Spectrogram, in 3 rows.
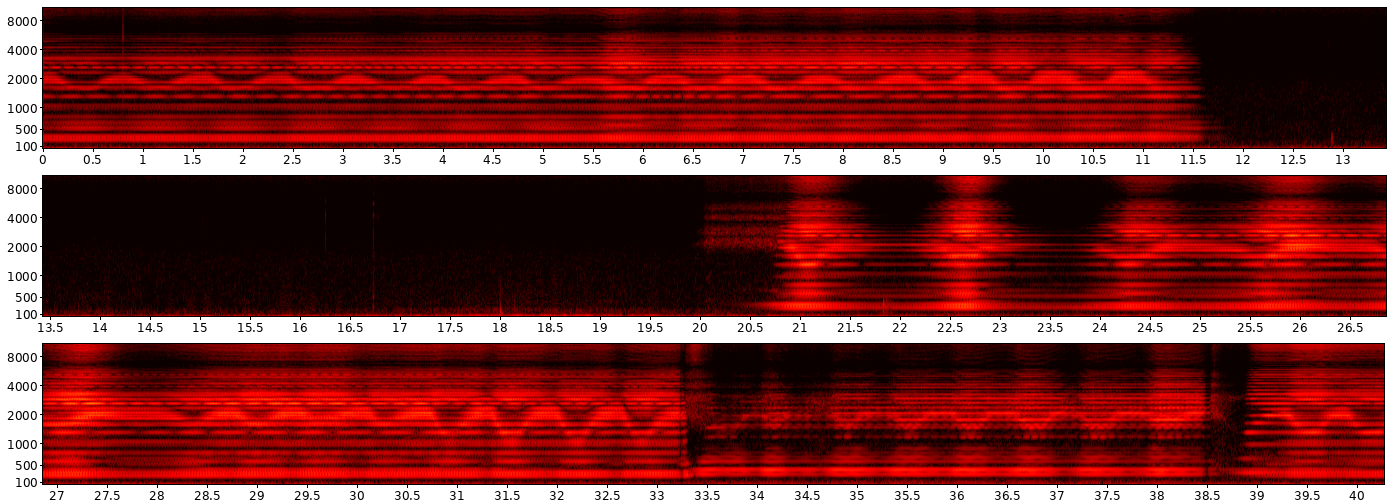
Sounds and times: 0.0s Frog Harmonica 11.6s
20.1s Frog Harmonica 40.2s

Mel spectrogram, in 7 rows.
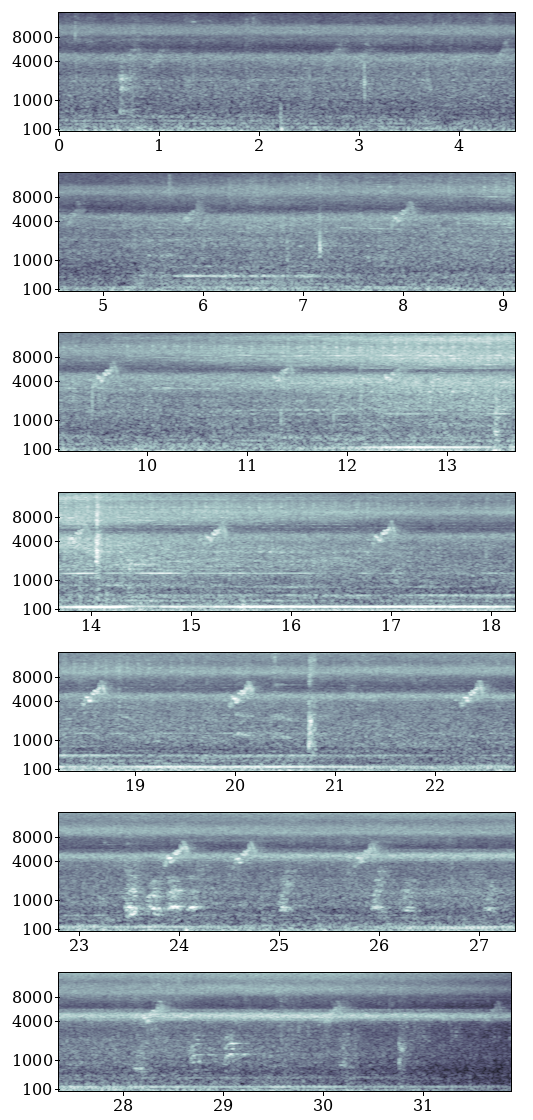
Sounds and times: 5.2s Traffic Sound 31.8s
11.2s Walking 31.7s

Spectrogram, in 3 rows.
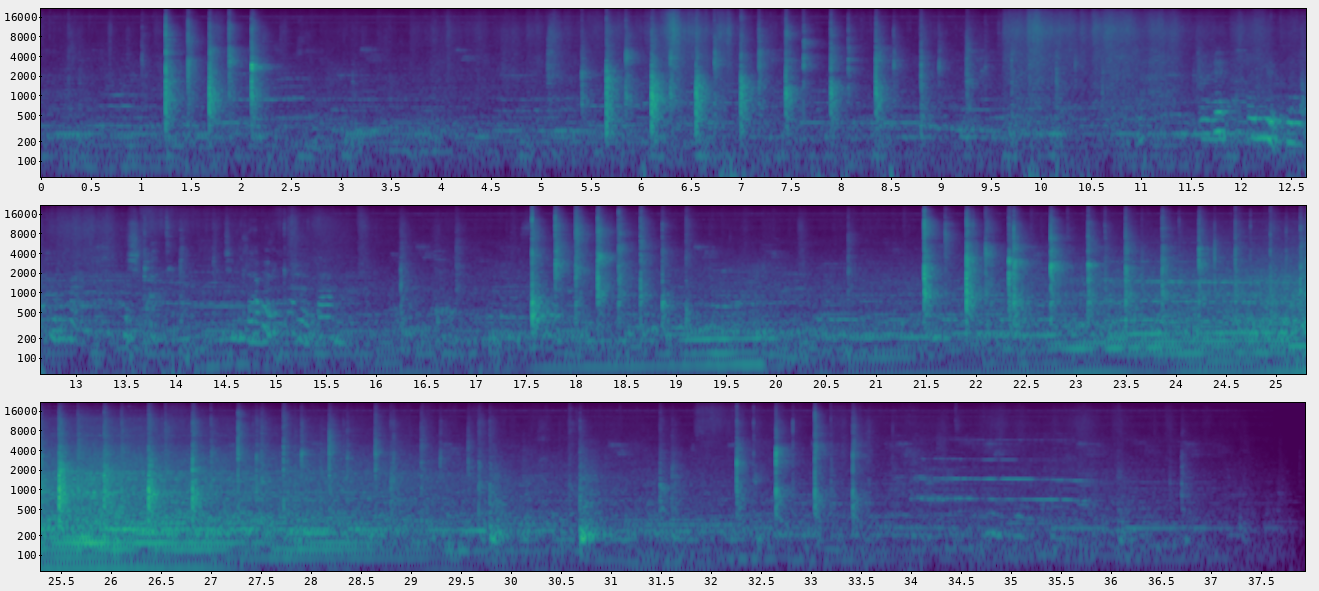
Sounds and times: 0.0s Tortillas 19.6s
20.7s Tortillas 34.3s

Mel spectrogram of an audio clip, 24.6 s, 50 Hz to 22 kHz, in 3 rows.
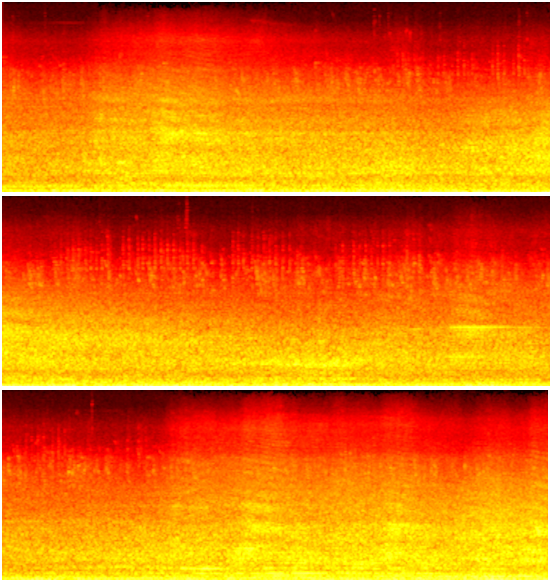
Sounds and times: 0.0s Traffic sound 24.6s
0.0s birds 24.6s

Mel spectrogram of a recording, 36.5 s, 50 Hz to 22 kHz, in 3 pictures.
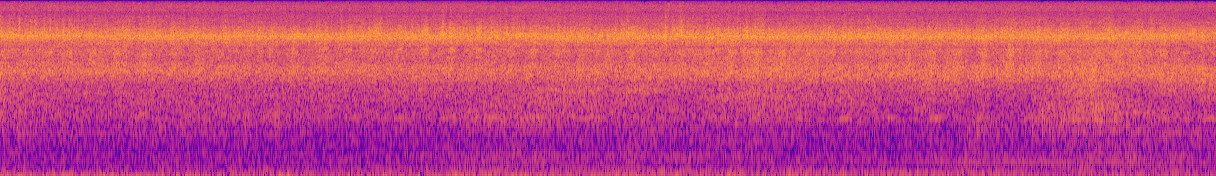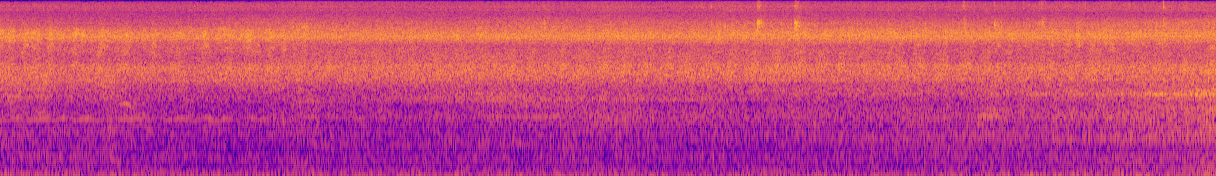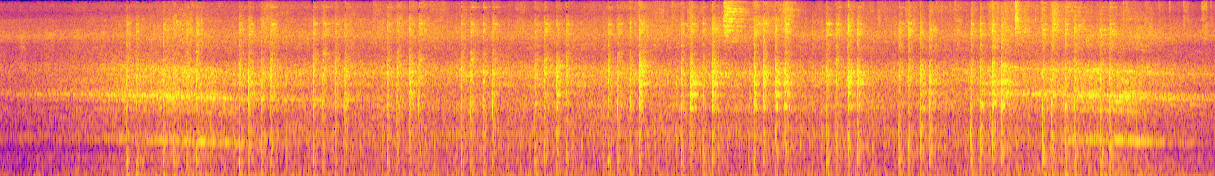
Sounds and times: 0.0s Insects sound 36.4s
0.0s train runs through 36.4s
0.0s Cicada sound 36.4s
16.2s Traffic sound 36.4s

